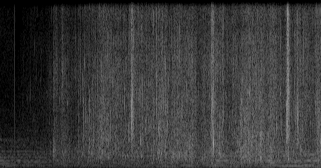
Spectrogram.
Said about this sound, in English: There once was a man in the middle of the sea. Over the soft churning waters, he caught a glimpse of land in the distance.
